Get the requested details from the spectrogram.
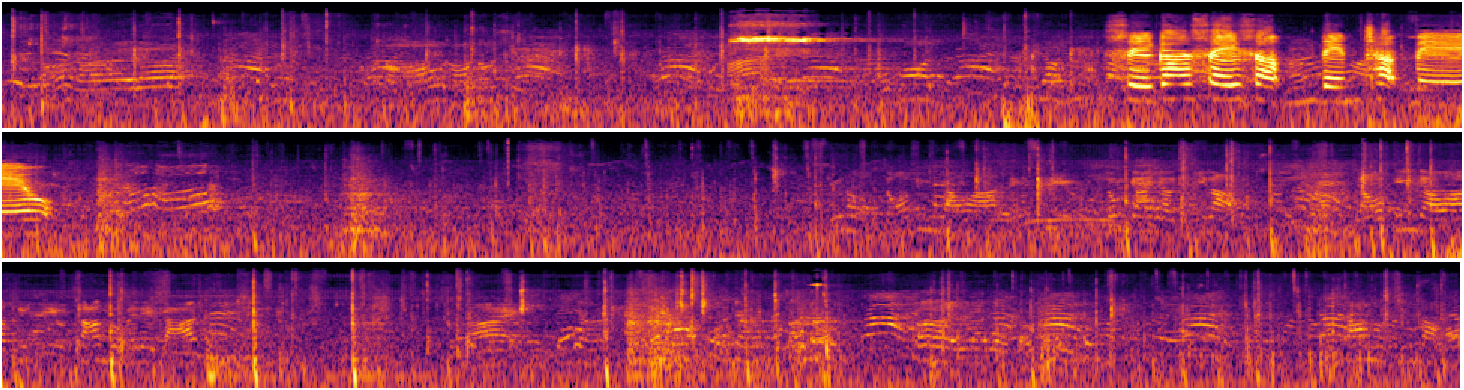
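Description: Young girls shout and call out to each other outdoors.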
